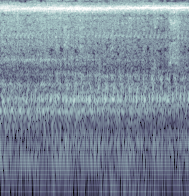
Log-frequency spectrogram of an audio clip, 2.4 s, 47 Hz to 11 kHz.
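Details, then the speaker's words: Old Camel Hossfield air compressor, about 20–25 gallon tank, auction find with water drained from it: loud, steady motor-and-pump drone with an even chug and no knock or squeal, pumping up cleanly; cuts out near 120, restarts near 100; leaks underneath and at the air filter. "Alright guys, as you can see, this thing works pretty well."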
